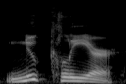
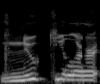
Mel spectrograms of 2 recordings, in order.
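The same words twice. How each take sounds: First: The middle sounds of the word are in normal order. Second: The middle sounds of the word are swapped. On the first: The speaker calls it right. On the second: The speaker calls it wrong.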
